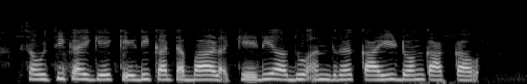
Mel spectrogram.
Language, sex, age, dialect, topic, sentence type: Kannada, female, 18-24, Dharwad Kannada, agriculture, statement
